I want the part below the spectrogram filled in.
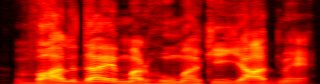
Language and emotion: Urdu, neutral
